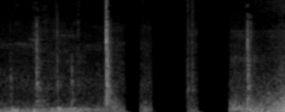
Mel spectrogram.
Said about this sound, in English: Oh yeah, that's actual physical chair rocking. When this chair's a rocking, that means I'm a talking.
